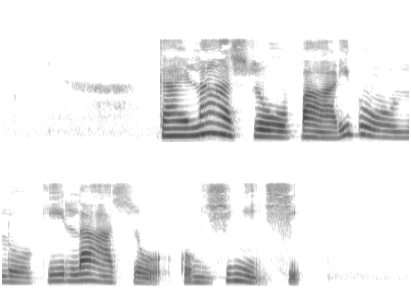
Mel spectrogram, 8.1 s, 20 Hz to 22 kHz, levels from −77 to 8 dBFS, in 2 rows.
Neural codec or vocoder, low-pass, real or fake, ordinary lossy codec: none; 7.2 kHz; real; MP3, 64 kbps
